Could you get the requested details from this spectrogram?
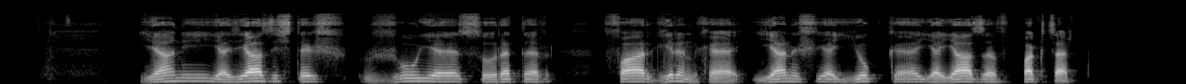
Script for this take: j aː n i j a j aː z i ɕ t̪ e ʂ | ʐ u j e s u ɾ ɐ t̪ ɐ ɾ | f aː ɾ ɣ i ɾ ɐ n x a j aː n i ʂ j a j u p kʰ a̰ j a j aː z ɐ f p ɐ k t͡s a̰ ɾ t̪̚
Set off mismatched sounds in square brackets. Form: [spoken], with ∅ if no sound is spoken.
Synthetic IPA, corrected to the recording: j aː n i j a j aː z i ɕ t̪ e ʂ | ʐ u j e s u ɾ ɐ t̪ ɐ ɾ | f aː ɾ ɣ i ɾ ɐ n x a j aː n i ʂ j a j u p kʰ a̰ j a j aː z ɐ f p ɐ k t͡s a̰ ɾ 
